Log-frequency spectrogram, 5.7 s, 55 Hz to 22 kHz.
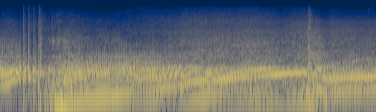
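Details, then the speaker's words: Maserati Quattroporte GTS, Ferrari F154 530 hp twin-turbo V8: deep smooth V8 roar climbing cleanly through the revs, no knocks or misses; a healthy-engine reference sound. "the V8 in the GTS makes 530 horsepower and sounds like this"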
